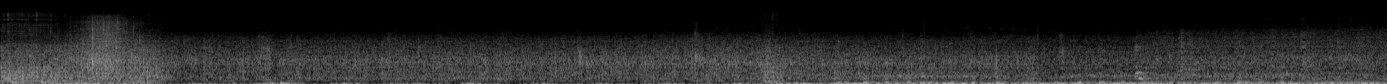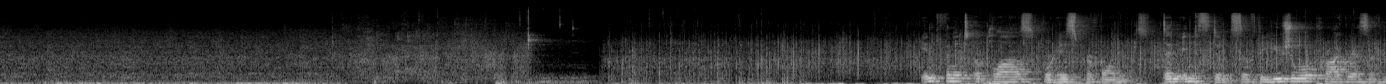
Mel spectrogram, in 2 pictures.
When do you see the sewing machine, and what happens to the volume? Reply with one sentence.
You can hear the sewing machine briefly from 0.0 to 1.6 s; and from 7.6 to 13.1 s, at a steady volume.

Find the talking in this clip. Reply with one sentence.
The talking can be heard from 23.1 to 27.6 s.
